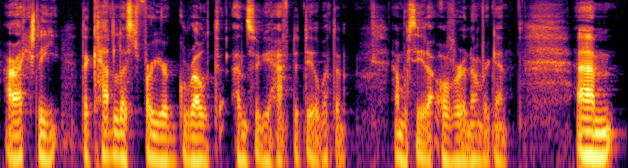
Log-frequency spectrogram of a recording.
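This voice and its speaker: A middle-aged Irish man hosting a dream interpretation podcast, talking quickly in a casual monologue with many fillers and restarts. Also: on the low side, gravelly, a little mellow, slightly rough. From Ireland.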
